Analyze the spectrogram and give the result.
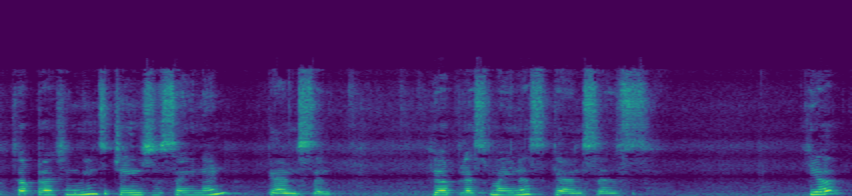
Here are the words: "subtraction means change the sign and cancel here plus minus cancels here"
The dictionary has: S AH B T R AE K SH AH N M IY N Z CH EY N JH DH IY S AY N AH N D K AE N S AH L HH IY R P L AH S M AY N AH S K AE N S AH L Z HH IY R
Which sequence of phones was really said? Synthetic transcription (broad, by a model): S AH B T R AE K SH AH N M IY N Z CH EY N JH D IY S AY N AH N D K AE N S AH L HH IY R P L AH S M AY N AH S K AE N S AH L S HH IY R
